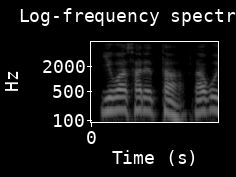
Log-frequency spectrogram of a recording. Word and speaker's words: 言わされた: 셋째 줄 맨 오른쪽 어휘는 한자가 말씀 한자가 들어있고 일본어로는 이와사레타라고 읽으며 이와사레타는 말하다는 뜻인 이후의 사역수동형인 이와사레루 말하게 하다의 과거형입니다.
